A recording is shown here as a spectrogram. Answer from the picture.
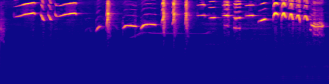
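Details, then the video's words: Flycatcher (tledekan) singing strongly to prompt other birds to sing: paired high slurred whistles open, followed by sharp chirps and a quickening run of short notes with faint low hum beneath. "kicau tledekan gacor ampuh untuk pancing bunyi"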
